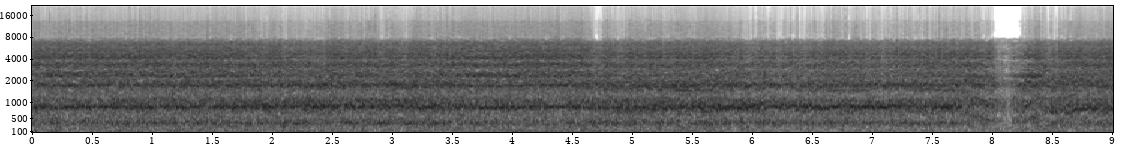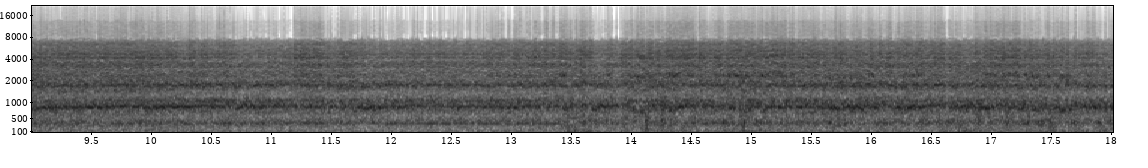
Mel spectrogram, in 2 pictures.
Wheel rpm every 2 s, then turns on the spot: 230, 230, 220, 180, 190, 230, 230, 230, 230.
none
